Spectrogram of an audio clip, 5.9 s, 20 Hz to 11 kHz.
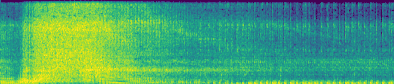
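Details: Suzuki TL1000 V-twin: sharp rev falling back to a lumpy, pulsing idle at about four beats a second, uneven burble of the engine running rich.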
